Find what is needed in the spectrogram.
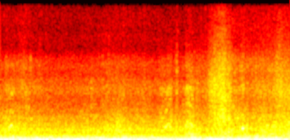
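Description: Steady low hum of an idling boat engine, with wind buffeting the microphone and water sloshing against the hull.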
